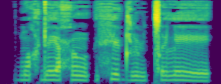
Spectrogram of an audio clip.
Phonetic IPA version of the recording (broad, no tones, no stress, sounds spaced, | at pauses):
b ɔ̃ χ ɖ eː ħ ũ | fʲ ɛ ɖ ʎ ũ ɖ ǀ ɨ l eː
